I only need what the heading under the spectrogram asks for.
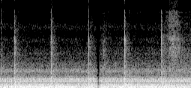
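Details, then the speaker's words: Stock pulse-type fuel pump of a diesel heater running alone, sharp even ticks about twice a second over a steady fan hum, before sound-deadening; loud ticking fuel pump, annoying enough to disturb a night's camping. "just this one running and I got to be honest if I was camping anywhere near this one uh I'd be frustrated through the night having to listen to that"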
